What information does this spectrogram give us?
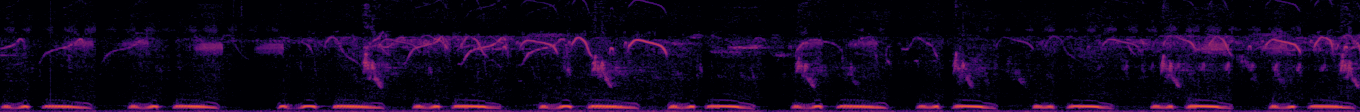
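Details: Wild dove known as a fierce fighter cooing near a strong decoy. Low coo pairs come in quick, slightly uneven succession, around a dozen in ten seconds, with thin high chirping overhead.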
